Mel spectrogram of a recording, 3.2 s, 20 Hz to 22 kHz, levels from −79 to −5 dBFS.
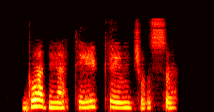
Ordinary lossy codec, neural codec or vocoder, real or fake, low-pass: AAC, 48 kbps; codec, 44.1 kHz, 0.9 kbps, DAC; fake; 10.8 kHz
